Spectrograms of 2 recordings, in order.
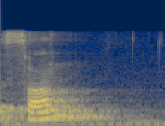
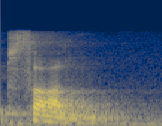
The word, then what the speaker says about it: psalm: The word psalm is pronounced with silent P. We don't say psalm, but we say psalm.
